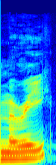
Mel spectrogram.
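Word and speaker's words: Marí: Pablo Mari, the acute accent is on the eye.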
